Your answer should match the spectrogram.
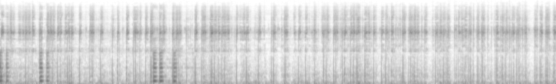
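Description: Electronic tape part of a contemporary percussion-and-electronics piece: dense crackling, rattling clicks with a hissy whispered-voice layer and a few short pitched fragments, with no percussion playing.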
